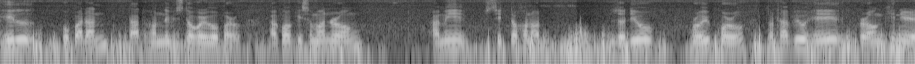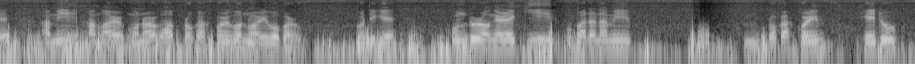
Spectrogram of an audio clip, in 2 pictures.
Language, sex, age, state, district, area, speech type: Assamese, male, 30-45, Assam, Lakhimpur, rural, spontaneous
